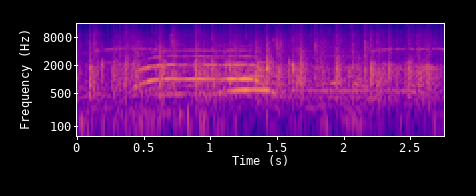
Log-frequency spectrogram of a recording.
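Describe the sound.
Light, scattered applause from a live comedy audience at the Village Underground rises and dips briefly, with crowd voices mixed in.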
